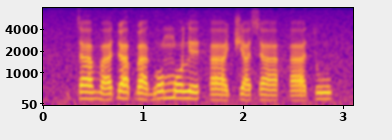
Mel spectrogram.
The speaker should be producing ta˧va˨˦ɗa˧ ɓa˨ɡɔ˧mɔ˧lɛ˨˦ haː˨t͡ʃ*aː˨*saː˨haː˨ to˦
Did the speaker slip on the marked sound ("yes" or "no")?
yes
